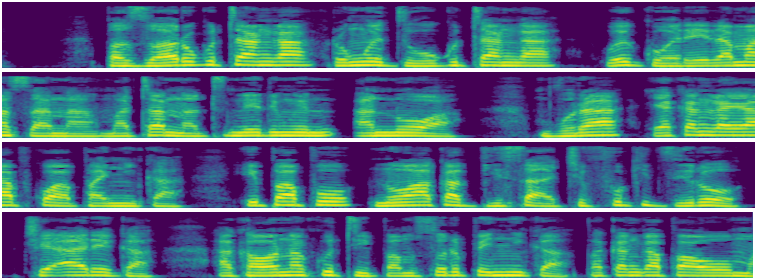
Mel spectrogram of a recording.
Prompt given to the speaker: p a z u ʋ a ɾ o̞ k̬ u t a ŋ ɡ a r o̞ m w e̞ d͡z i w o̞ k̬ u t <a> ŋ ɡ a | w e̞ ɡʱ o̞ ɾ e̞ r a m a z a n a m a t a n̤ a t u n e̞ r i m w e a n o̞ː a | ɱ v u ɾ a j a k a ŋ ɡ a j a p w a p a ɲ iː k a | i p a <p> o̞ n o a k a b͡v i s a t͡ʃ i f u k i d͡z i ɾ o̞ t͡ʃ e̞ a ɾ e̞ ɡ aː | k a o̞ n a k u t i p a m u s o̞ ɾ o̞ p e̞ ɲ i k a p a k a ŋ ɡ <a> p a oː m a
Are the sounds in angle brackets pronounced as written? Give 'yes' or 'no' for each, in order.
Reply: yes, yes, yes

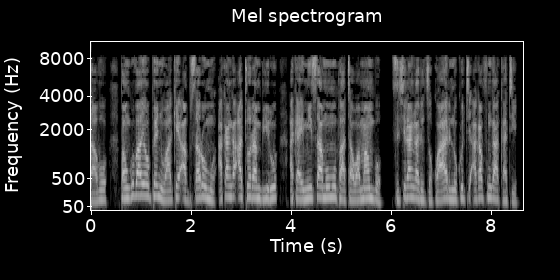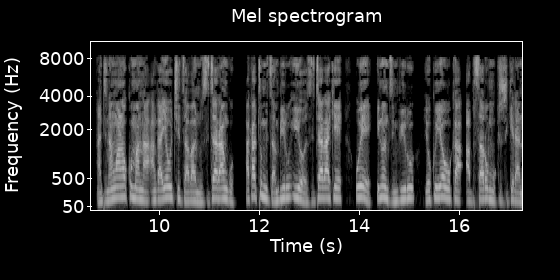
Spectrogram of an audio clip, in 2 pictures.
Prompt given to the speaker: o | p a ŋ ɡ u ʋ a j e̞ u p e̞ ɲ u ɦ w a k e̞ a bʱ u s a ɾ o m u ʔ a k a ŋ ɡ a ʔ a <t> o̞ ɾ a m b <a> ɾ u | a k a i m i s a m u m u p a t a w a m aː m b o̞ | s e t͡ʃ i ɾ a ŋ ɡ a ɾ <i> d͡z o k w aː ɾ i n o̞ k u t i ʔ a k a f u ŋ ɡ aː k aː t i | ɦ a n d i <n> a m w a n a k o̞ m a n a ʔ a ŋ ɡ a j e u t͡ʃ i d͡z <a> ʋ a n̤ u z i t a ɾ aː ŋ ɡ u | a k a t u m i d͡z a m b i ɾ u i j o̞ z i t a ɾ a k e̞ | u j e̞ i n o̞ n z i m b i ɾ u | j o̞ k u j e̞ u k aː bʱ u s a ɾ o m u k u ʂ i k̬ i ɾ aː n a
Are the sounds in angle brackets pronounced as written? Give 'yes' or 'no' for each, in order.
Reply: yes, no, yes, yes, yes

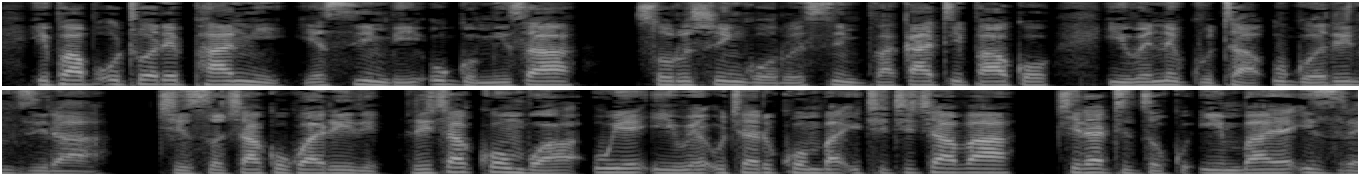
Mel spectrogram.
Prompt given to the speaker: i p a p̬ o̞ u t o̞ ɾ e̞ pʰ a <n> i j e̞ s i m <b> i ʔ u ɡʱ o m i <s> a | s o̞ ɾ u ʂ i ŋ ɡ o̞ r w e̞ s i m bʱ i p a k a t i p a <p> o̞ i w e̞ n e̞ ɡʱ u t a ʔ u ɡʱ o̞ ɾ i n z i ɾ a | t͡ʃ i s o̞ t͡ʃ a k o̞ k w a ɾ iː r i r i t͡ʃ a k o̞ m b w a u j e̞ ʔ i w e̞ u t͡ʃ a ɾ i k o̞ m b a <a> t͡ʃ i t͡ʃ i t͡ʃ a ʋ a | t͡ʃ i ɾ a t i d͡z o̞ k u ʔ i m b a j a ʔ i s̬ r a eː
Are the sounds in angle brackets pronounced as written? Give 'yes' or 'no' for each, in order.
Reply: yes, yes, yes, no, no

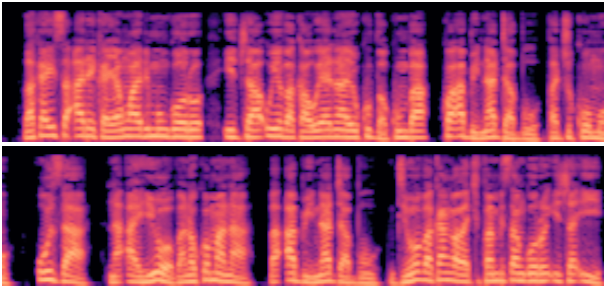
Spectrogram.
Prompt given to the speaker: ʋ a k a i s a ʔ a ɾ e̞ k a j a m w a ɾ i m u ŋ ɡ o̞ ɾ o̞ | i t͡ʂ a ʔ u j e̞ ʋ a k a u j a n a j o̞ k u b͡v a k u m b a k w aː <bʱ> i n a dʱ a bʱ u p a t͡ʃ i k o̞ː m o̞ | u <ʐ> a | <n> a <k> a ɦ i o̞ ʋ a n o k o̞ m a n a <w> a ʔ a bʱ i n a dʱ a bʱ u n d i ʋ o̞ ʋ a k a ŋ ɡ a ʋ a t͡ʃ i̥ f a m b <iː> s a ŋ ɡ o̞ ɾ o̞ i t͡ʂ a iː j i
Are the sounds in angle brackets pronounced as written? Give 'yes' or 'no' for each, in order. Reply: yes, no, yes, no, no, no

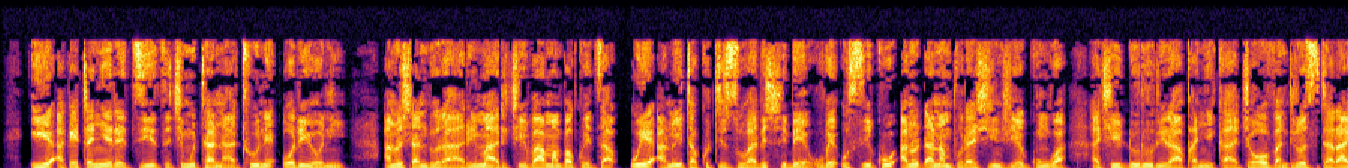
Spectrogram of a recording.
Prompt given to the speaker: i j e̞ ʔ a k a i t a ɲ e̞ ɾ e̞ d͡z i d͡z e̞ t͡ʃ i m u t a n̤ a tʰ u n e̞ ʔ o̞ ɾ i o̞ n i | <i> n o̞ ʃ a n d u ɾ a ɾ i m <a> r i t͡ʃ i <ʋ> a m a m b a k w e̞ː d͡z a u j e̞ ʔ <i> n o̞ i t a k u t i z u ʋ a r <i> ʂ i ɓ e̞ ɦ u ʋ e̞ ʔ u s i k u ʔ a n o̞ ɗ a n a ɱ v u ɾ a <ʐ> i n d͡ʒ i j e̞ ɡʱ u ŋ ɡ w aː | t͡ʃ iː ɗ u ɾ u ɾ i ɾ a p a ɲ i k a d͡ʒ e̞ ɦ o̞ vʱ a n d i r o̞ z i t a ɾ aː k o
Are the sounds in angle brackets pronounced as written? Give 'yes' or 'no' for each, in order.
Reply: no, yes, yes, no, yes, no

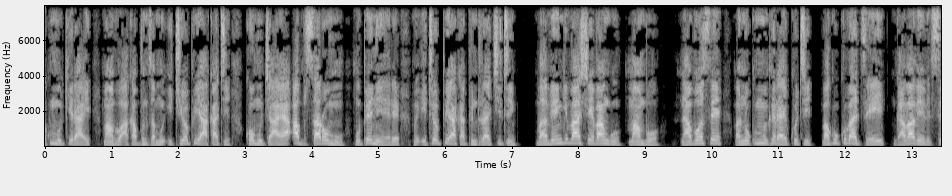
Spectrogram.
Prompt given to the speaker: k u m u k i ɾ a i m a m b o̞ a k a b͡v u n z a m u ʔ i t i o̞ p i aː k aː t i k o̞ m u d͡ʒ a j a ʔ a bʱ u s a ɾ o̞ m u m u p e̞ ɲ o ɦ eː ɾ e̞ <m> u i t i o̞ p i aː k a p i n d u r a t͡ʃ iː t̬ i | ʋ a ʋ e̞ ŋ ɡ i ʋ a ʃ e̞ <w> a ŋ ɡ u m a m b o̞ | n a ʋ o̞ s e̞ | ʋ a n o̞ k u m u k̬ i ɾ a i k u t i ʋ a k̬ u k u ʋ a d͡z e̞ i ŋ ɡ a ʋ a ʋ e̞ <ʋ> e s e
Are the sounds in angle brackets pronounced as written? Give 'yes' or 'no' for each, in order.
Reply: yes, no, yes

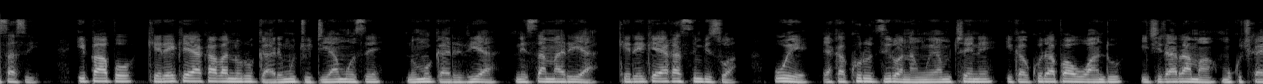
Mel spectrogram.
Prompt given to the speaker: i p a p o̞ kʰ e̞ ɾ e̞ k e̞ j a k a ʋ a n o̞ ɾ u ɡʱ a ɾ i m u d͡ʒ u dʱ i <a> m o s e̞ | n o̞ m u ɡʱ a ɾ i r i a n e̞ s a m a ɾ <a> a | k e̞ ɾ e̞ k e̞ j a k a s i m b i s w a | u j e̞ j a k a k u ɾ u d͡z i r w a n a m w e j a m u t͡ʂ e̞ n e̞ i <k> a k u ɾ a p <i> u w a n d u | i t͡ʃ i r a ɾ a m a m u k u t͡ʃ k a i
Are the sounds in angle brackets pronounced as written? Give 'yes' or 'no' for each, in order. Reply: yes, no, yes, no

